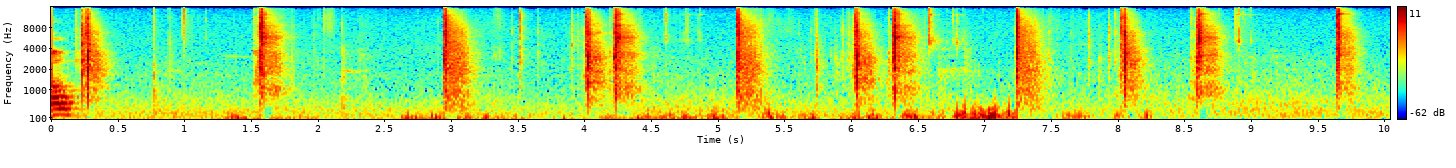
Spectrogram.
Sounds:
cap gun shooting
gunshot
cap gun

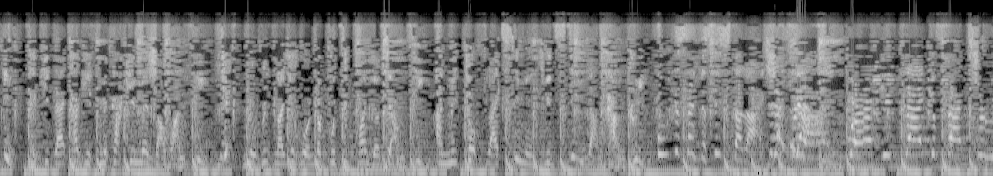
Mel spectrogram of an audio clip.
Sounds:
music

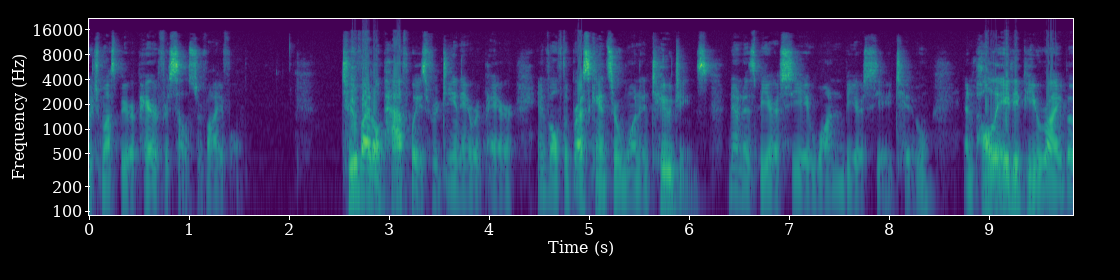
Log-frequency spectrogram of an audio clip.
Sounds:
speech

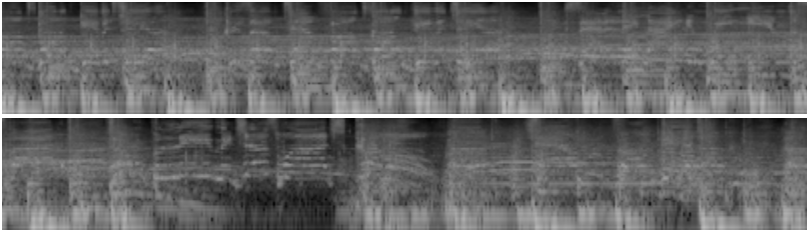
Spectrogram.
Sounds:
music

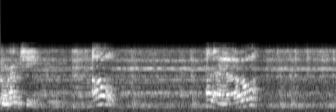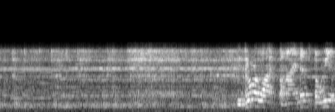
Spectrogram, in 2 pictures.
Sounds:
speech
music

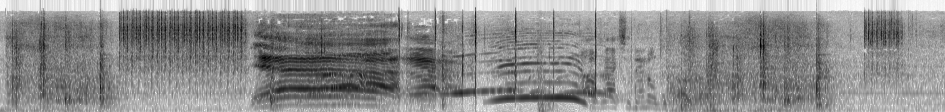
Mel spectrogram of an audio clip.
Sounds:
outside, urban or man-made
speech

